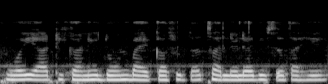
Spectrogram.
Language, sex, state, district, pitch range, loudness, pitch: Marathi, female, Maharashtra, Gondia, 210-215 Hz, -12 LUFS, 210 Hz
